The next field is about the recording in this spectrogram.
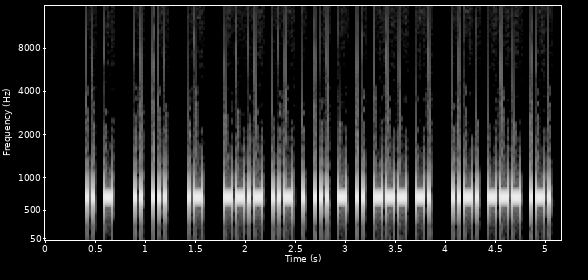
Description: Morse code, heard as a keyed tone, about 40 wpm, 690 Hz. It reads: IT IS A QUESTION FOR
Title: Sentences from Top 1000 Words - Review Part 6 - 40wpm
